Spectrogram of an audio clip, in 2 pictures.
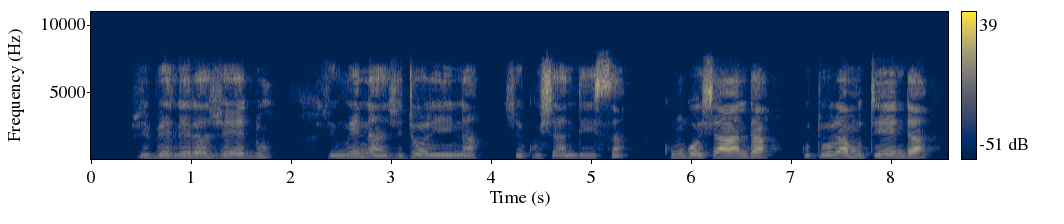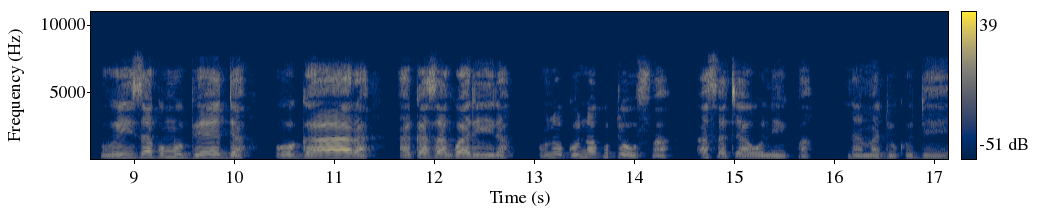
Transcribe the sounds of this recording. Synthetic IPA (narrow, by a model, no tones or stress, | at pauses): ʐ̥ibʱe̞ɮeɾaʐe̞ɗu | ʐ̥imwe̞niɦaʐito̞rina | ʐ̥e̞kuʃandiːsa | kuŋɡo̞ʃanda | kuto̞ɾamute̞nda | wois̬ak̬umubʱe̞dʱa | oɡʱaɾaː | kasaŋɡwaɾiɾa | uno̞ɡʱo̞nakuto̞faː | satiao̞ne̞kwa | namadʱokodʱeːji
